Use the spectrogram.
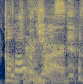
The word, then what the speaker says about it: Klobuchar: Yeah, they were thinking about him, and they were also thinking about, I don't want to say her name wrong, Amy Klobuchar. Klobuchar.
